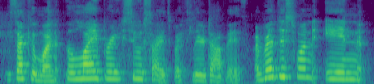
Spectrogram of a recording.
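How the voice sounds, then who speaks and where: A woman's voice: high voice, expressive, fairly quick, gravelly, a bit bright. A woman chatting casually as a book vlogger, rambling with lots of fillers and wry, playfully exaggerated asides. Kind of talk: casual book review chat.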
